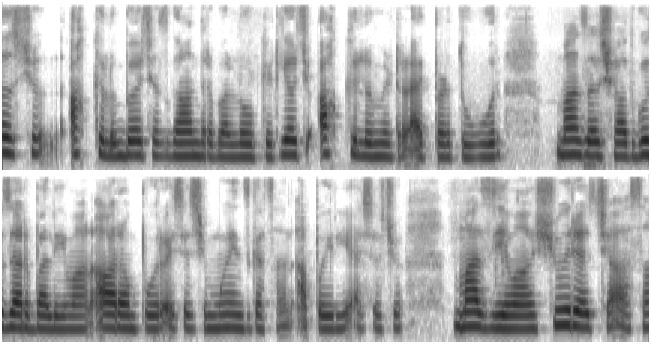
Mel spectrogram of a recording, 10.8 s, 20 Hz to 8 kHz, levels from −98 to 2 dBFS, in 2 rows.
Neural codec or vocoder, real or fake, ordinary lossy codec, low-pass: none; real; MP3, 64 kbps; 7.2 kHz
